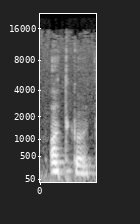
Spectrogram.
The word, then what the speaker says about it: odkud: Odkud. And what do you not hear when I say odkud? There's no d sound in the word odkud. Even though we spell it with d, we pronounce t.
